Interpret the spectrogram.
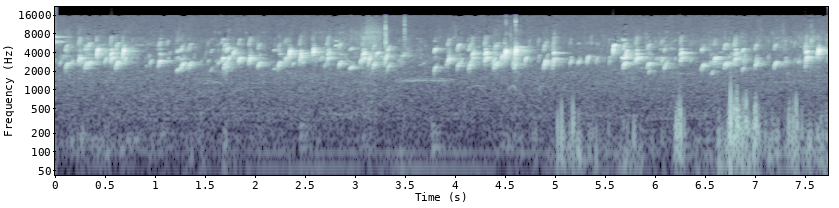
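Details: Begging goldfinch chicks: rapid, overlapping high chirps in steady waves, with occasional low knocks and rustling toward the end.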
